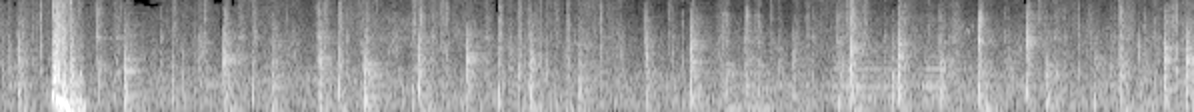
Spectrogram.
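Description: Footsteps tap on hard pavement.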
